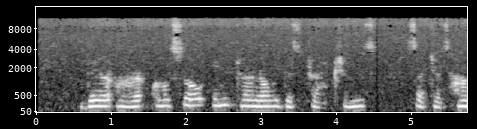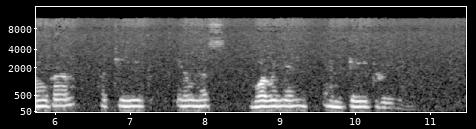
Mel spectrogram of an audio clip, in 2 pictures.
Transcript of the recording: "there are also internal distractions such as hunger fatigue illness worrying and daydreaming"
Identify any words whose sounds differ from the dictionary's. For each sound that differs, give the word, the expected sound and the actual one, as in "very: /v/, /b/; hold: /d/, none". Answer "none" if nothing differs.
daydreaming: /m/, none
